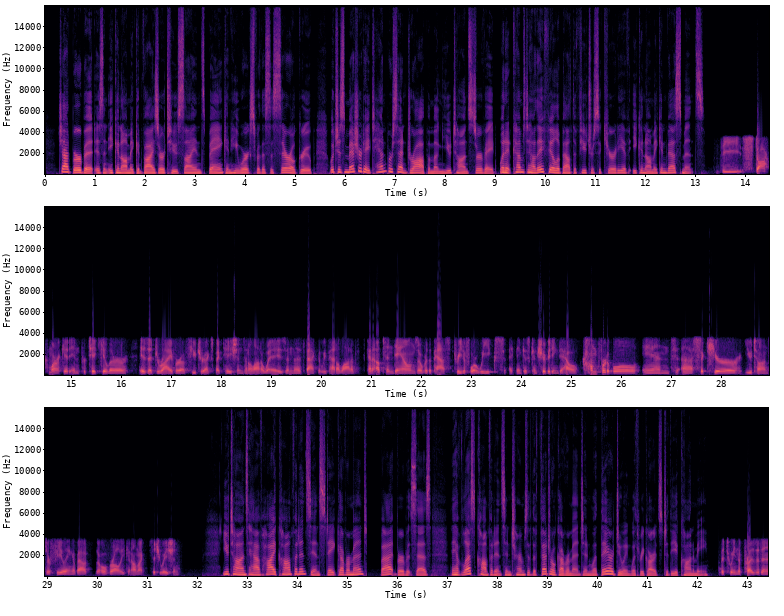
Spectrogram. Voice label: host narration

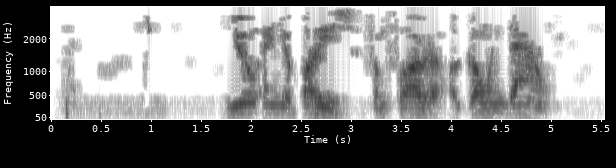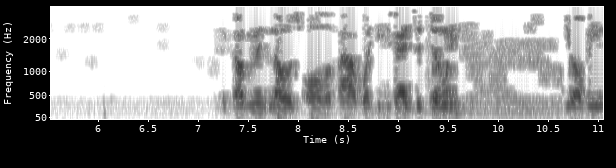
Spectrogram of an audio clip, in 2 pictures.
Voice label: voice message

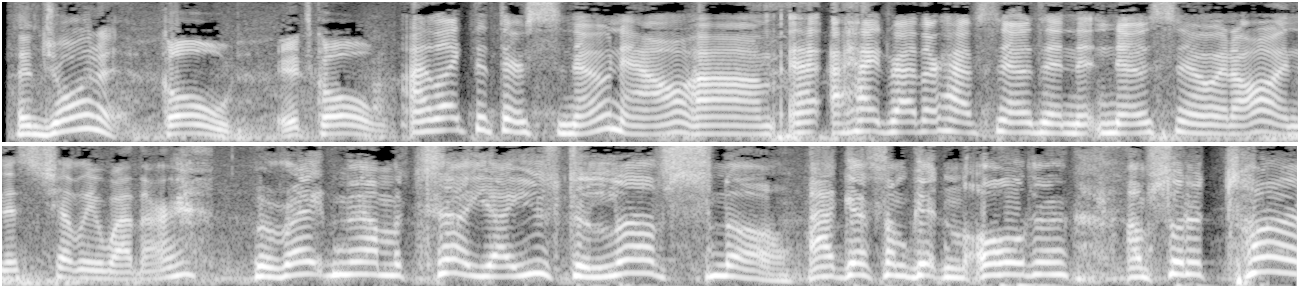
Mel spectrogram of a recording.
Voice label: vox pop; snow

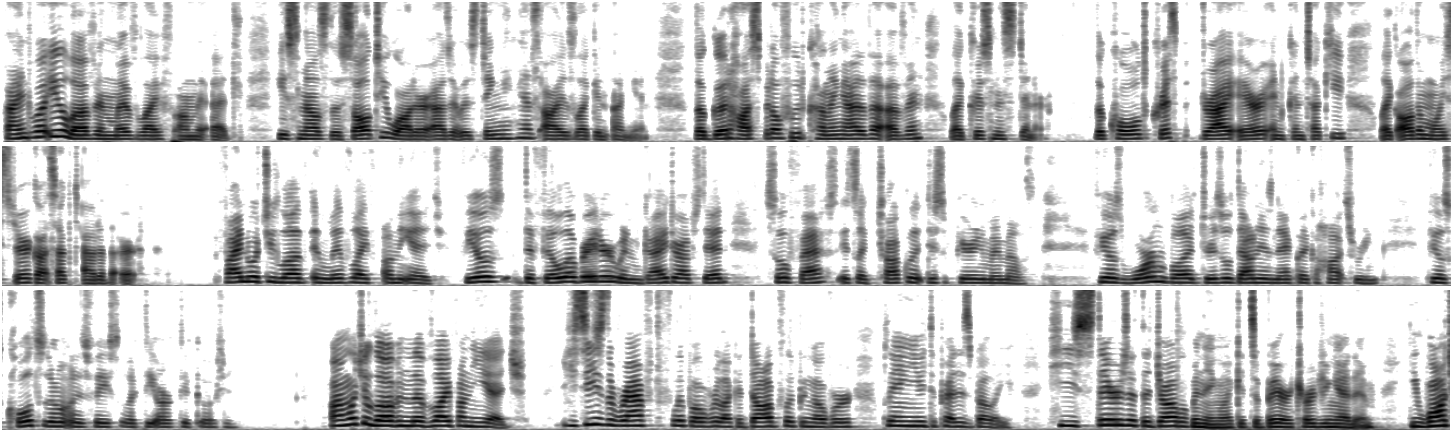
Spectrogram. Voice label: voices group

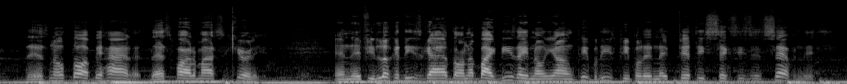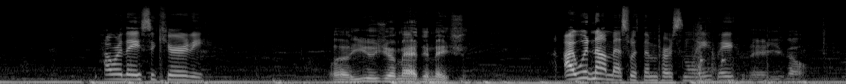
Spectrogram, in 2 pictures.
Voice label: Motorcycle Convo

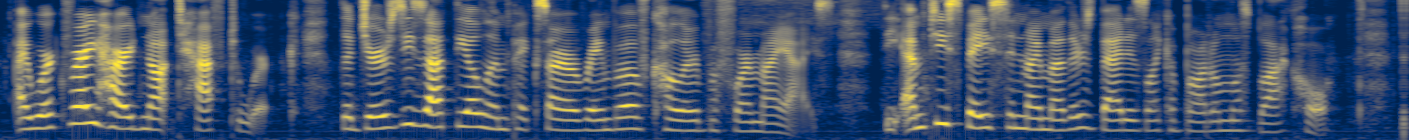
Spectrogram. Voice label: voices group

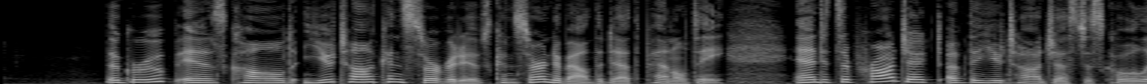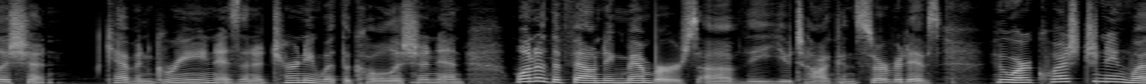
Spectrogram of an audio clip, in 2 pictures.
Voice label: narration

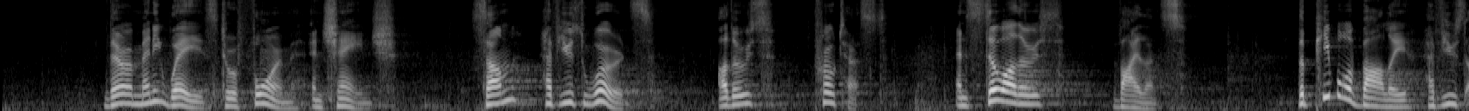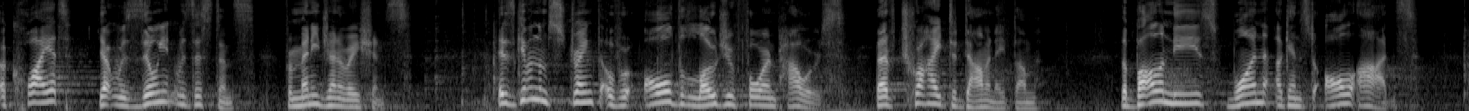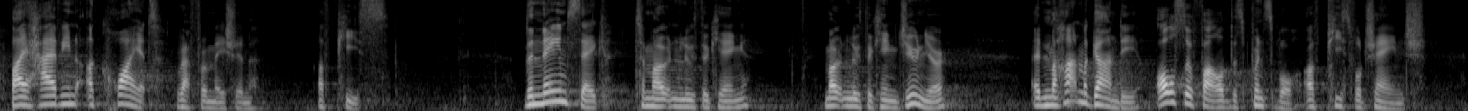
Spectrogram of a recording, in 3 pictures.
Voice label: narration

